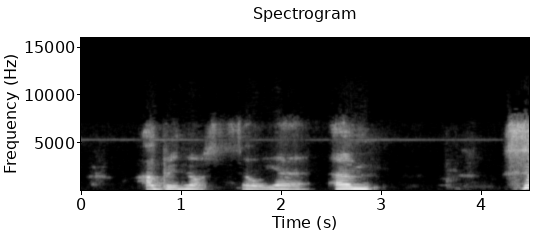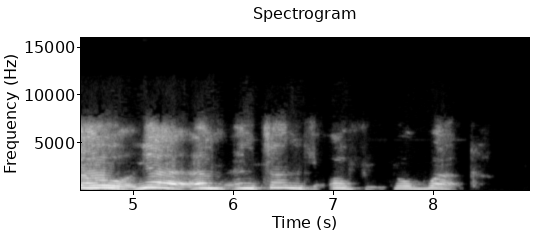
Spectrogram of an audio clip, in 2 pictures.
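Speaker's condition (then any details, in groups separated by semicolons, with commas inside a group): Cerebral palsy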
